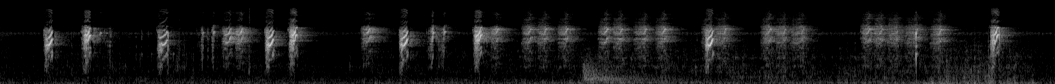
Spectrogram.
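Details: Barn swallows on 21 July 2023 as the young fledge from the nest, giving high, thin chirps and twittering bursts, several a second at times, with a faint low rumble behind.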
